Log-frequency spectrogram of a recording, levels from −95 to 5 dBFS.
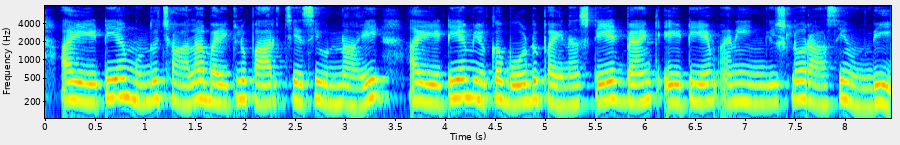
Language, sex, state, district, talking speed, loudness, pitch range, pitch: Telugu, female, Telangana, Nalgonda, 155 wpm, -31 LUFS, 195-225 Hz, 205 Hz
